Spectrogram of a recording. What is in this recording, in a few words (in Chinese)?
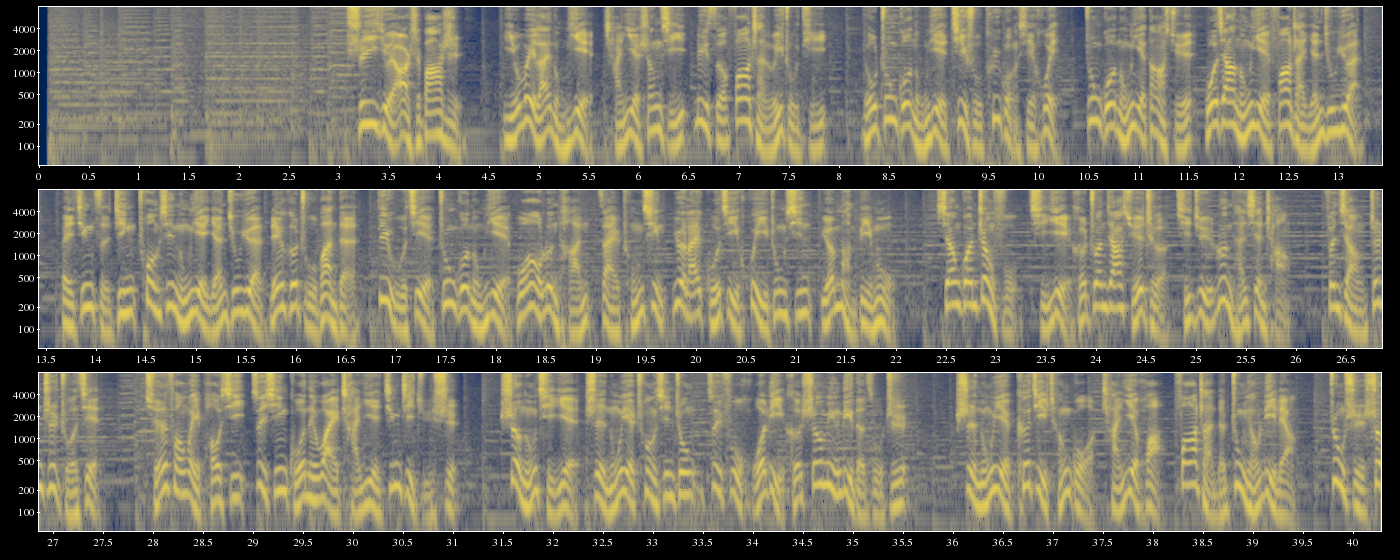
新闻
